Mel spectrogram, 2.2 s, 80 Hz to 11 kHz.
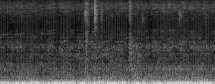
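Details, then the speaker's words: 1963 Chevy C10 with 5.3 LS swap, cam, loud exhaust, HP Tuners tune, no surging or vacuum issues: revving gives deep, loud, throaty V8 rumble under throttle staying even; running fine. "Until you give it some gas. Yeah. Until you hear its rowdy nature in the exhaust note."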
